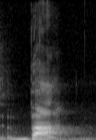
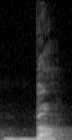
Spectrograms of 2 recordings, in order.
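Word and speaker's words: bah: french people will often use an informal degraded pronunciation for ebbia we would use ba or ba for example we would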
